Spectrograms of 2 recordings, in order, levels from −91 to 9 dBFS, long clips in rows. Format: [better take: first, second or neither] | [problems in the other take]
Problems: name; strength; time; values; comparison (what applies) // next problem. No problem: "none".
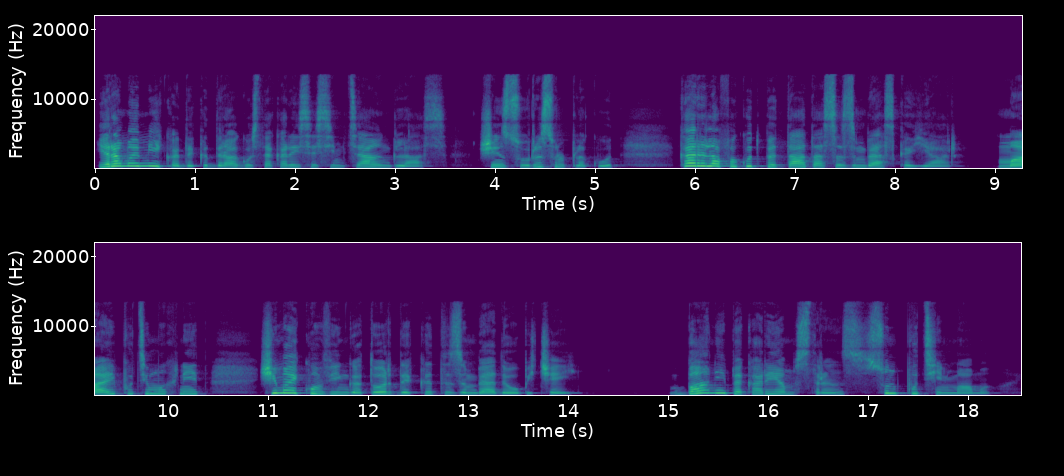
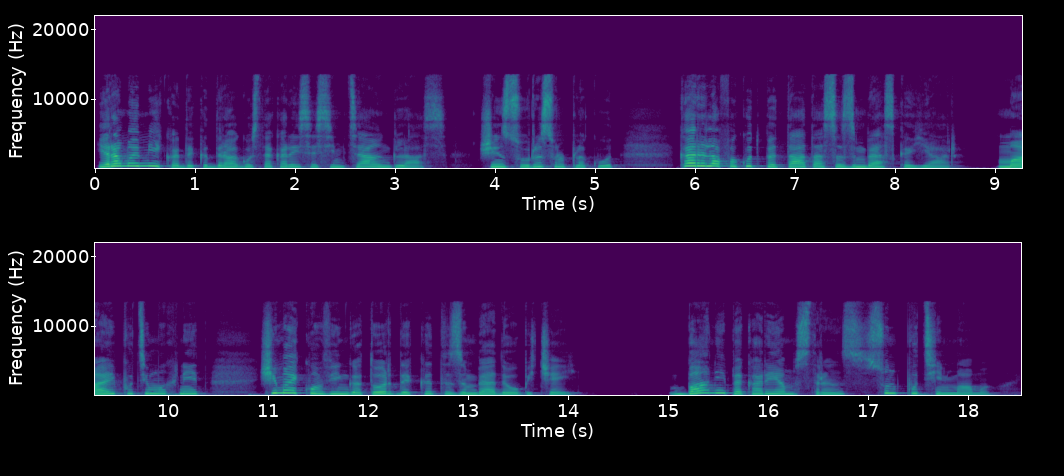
second | thin; somewhat; fading below 300 Hz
